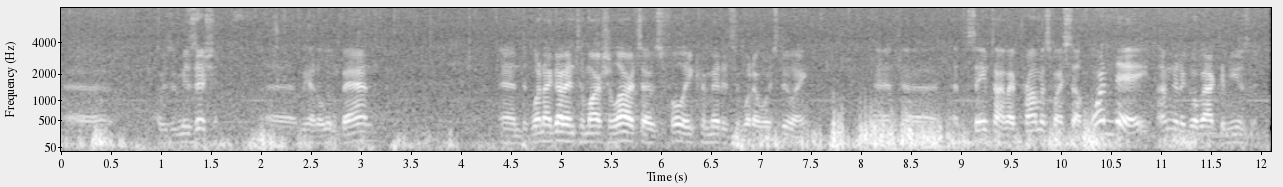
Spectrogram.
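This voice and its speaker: Amid audible room echo and noticeable background noise, a man talks at a very fast pace broken by long, frequent pauses. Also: medium pitch for a man, ordinary pitch variation. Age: 60s. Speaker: karate instructor. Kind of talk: interview. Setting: outdoors at his house garden.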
